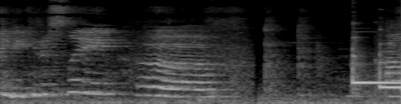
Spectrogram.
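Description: Two-tone doorbell chime, a higher note followed by a lower one (ding-dong), starting suddenly near the end and ringing on steadily.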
